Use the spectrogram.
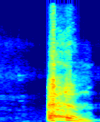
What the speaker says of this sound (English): Excuse me, America, as I cough.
